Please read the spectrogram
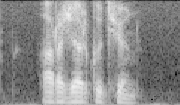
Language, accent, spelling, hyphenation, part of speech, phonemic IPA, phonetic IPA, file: Armenian, Eastern Armenian, առաջարկություն, ա‧ռա‧ջար‧կու‧թյուն, noun, /ɑrɑt͡ʃʰɑɾkuˈtʰjun/, [ɑrɑt͡ʃʰɑɾkut͡sʰjún], Hy-առաջարկություն.ogg
- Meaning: suggestion, proposal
